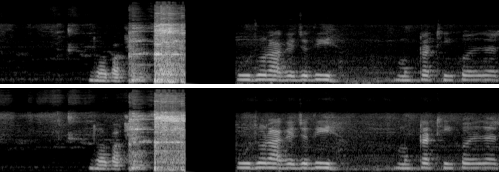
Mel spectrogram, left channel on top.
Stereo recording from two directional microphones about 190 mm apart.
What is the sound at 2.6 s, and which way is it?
Speech, 5° left (ahead or behind).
